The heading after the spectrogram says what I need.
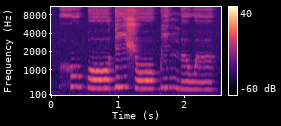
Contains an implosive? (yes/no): yes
